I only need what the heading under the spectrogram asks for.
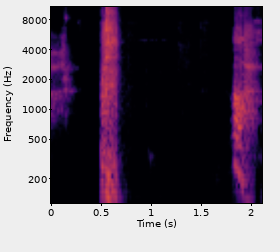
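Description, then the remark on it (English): Two doors are shut one after another as rain begins, each closing with a solid, loud thunk about a second apart, preceded by a brief soft rustle and separated by quiet. “I'm going to shut these doors because the rain's coming.”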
